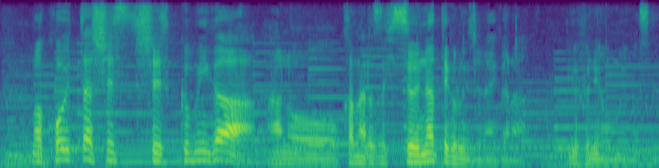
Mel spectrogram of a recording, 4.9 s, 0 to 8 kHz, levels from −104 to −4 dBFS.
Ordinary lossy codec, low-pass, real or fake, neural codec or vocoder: none; 7.2 kHz; real; none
